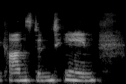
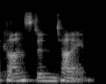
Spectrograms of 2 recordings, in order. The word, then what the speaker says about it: Constantine: my name correctly because so many people look at it and say constantine and in fact it is actually constant time so as we carry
